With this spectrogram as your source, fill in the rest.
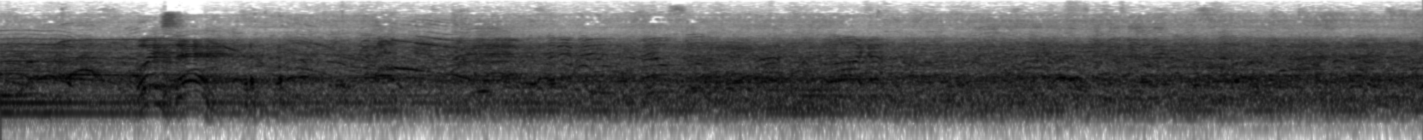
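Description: A large crowd cheers and chatters outdoors.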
